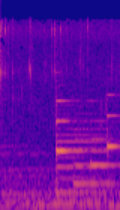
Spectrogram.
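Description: Coconut water pours steadily into a bowl of blueberries, strawberries and pomegranate over a low background rumble, a hollow ringing tone joining partway through as the stream continues, moderately loud.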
